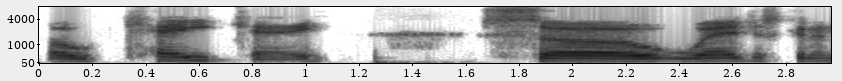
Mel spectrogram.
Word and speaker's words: Okeke: So while he's originally gone by Okeke in the past, he's discovered that the actual pronunciation should be Okeke.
